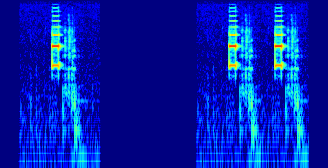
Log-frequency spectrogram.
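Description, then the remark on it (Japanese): Three short electronic beeps from a timer being set for a nude drawing session, one alone followed by a quick pair after a pause, clear with quiet in between. “じゃあタイマーセットしますね。”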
